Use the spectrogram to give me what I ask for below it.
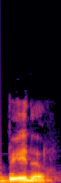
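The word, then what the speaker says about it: Boehner: by Obama tsaka si speaker biner By the way yun ang ah tamang pronunciation Ayaw niyang Tin pino-po niya viner Okay si speaker viner Oo ah yung nangyari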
